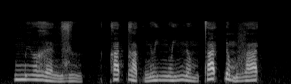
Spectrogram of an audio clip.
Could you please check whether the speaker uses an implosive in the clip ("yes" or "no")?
yes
